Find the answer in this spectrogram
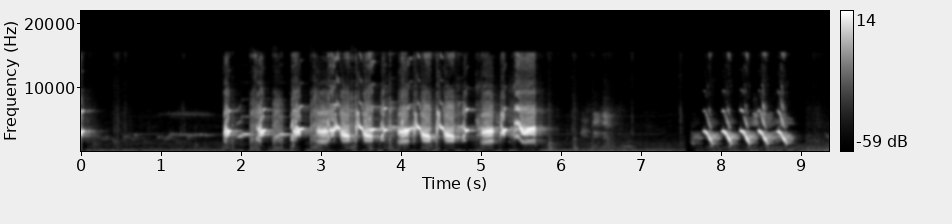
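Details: Javan myna loud calls played to provoke other mynas into calling: a quiet start, then a burst of harsh rapid chattering squawks for about four seconds, a pause, and a final run of five sharp repeated notes.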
